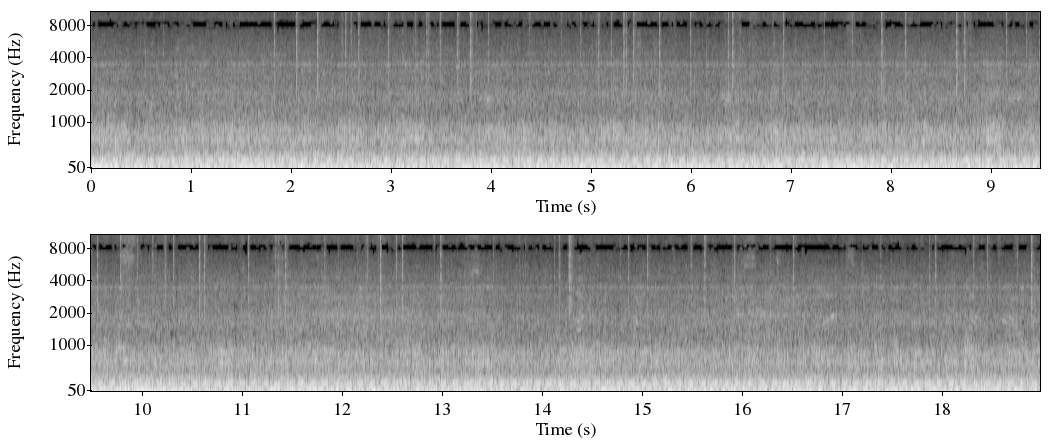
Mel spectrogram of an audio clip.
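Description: Tyres roar steadily on a motorway.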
